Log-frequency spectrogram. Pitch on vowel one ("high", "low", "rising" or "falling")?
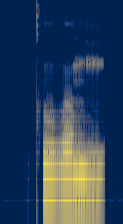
low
